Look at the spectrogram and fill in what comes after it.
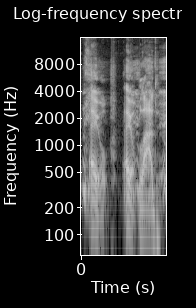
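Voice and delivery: put-on low, loutish northern accent voice. Asked what accent a man had, speaker does his northern lout voice. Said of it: "bit some some like northern".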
